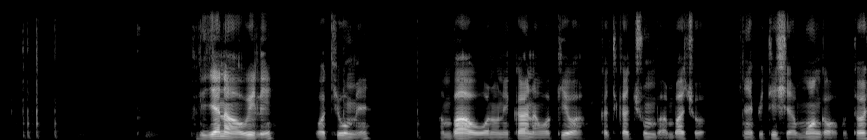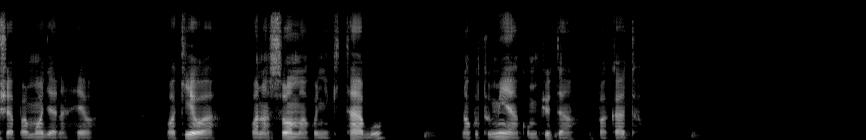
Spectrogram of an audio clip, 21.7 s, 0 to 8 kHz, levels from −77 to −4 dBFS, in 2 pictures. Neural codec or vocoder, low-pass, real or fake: none; 7.2 kHz; real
